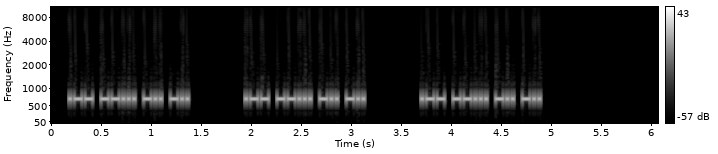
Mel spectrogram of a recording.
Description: Morse code, heard as a keyed tone, about 46 wpm, 700 Hz. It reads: W7DD W7DD W7DD
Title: USA Call Signs - 4 Characters - Repeated 3x - 45wpm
